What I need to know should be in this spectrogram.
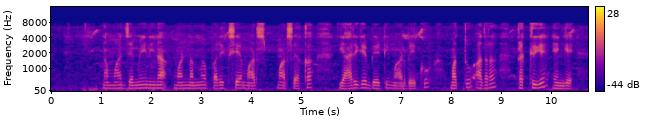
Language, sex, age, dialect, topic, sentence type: Kannada, male, 51-55, Central, agriculture, question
